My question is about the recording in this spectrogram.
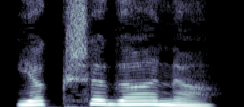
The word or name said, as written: ಯಕ್ಷಗಾನ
